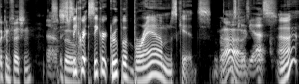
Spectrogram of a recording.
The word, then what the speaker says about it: Bram: Secret group of Bram's kids. Bram's kids, yes. Huh? Because it's maybe wait. You said it's Bram. Bram. I said Brams. I'm from North Carolina. It's Brams. That's fine. I believe it's Bram.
